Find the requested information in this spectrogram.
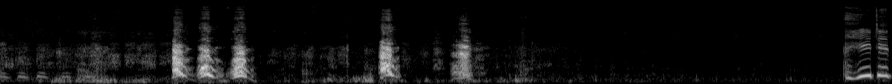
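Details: Six pet dogs, Dixie, Honey, Oliver, Jumbo, Annie and Bear, out on a walk near water. Sharp loud barks come as a quick burst of three, then two single barks, silence, and a final bark, with soft speech at the start.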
